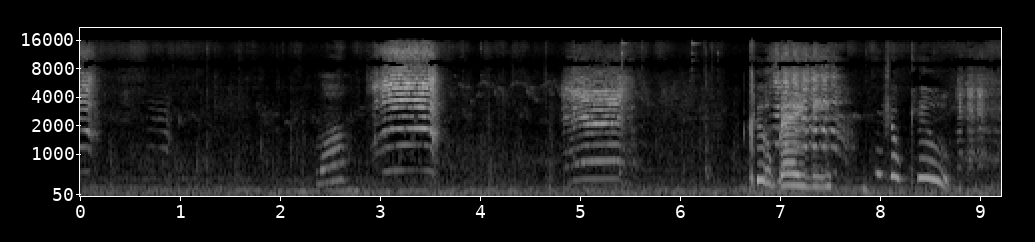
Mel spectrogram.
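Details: Young goats from the 2022 kidding season calling in short, nasal, quavering bleats spaced a second or two apart, the last ones overlapping and cracking upward, over a low steady hum.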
